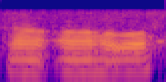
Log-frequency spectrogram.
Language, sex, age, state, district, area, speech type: Assamese, male, 45-60, Assam, Darrang, rural, conversation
